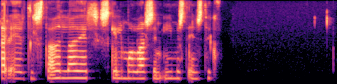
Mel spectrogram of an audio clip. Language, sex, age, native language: Icelandic, female, 20-29, Icelandic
